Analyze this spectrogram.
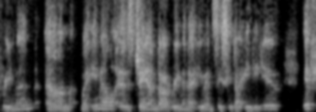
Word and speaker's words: Rieman: It's pronounced Rieman.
